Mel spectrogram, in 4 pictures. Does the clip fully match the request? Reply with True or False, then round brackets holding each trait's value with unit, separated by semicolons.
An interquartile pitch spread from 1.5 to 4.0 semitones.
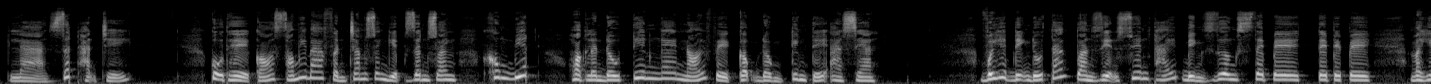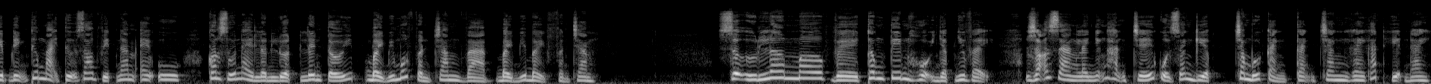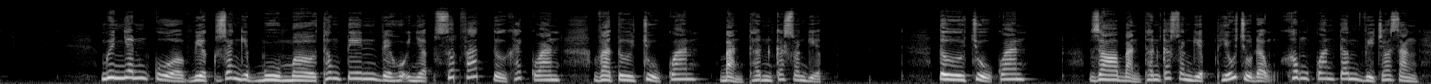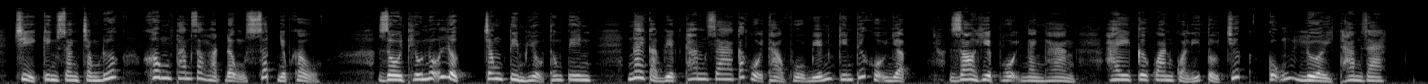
False (5.4 semitones)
